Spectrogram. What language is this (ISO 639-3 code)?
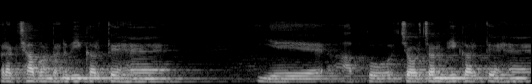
hin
